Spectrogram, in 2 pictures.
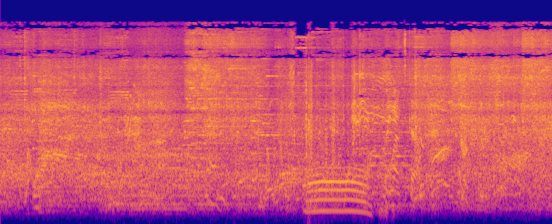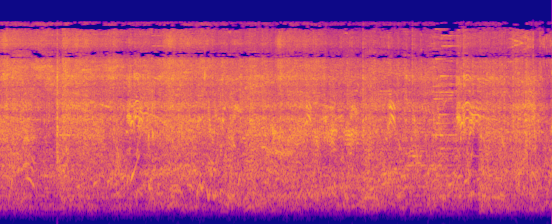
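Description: Game music plays with a busy mix of battle sound effects.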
